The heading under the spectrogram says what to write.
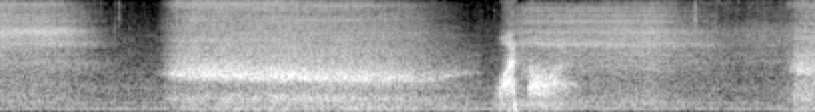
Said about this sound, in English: Let's take three deep breaths. All right. To center ourselves and get ready for this odyssey we're about to do.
